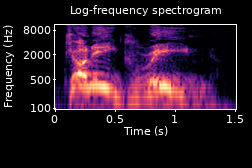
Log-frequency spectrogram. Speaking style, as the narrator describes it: roared Mrs

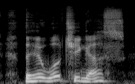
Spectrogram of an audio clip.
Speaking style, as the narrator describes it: panted Taylor

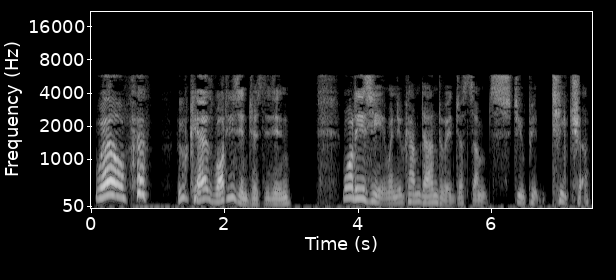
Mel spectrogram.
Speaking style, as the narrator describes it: Malfoy yawned ostentatiously

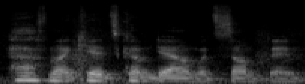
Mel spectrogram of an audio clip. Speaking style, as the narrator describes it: moans

